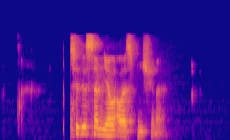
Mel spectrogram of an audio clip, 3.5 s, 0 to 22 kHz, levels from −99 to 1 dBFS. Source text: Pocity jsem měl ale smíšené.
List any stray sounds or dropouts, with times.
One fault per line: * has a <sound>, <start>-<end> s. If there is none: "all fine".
* has a dropout, 1.0-1.1 s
